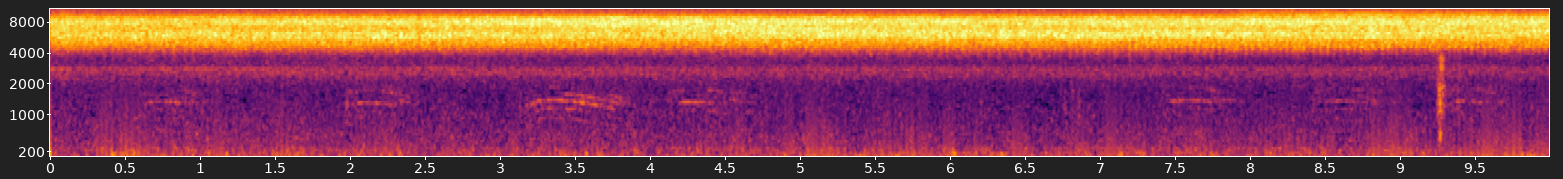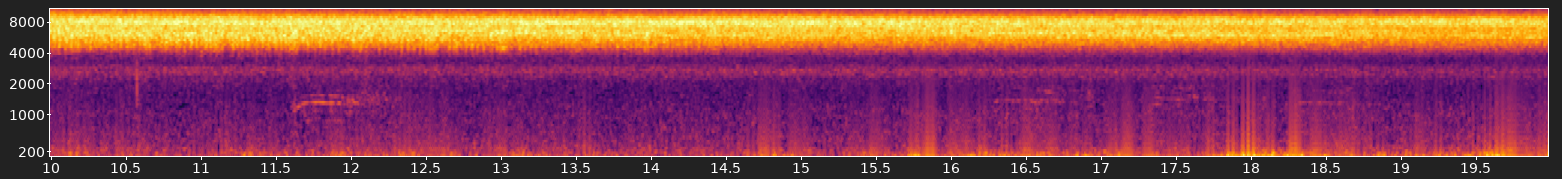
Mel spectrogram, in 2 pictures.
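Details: Summer cicadas in a hillside residential neighborhood of Nisshin city, suburban Nagoya, Aichi Prefecture, Japan, at 1 PM on 28 July 2021, during a walk. Steady, high, hissing drone without a break, with brief chirps from small birds and low footstep rumble.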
